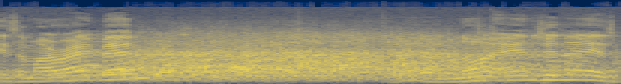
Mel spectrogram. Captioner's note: audience laughing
